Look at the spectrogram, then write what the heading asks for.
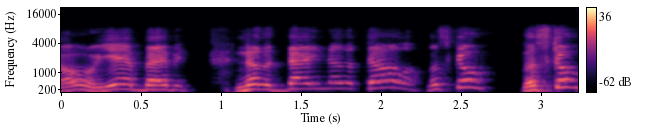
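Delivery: forced, fake excitement, high and fast. Retelling faking it at the start of every week: imitating faked excitement. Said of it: "I just faked it, acted like".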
